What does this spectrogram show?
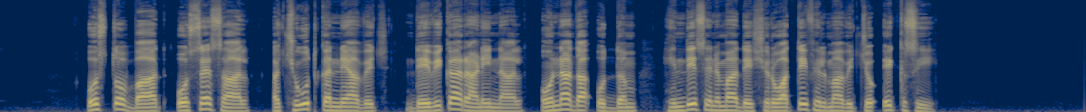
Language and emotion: Punjabi, neutral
